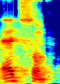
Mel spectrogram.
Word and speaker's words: Edson: Wedson or Whitson? It's correct pronunciation. Edson.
